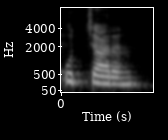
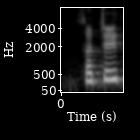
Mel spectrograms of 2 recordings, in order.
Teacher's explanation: तो यह च बच जाता है कैसे उच्चारण से उच्चारण कैसे आधा त आपका आधा च में बदल गया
